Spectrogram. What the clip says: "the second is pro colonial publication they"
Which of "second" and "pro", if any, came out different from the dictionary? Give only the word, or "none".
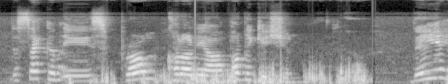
none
